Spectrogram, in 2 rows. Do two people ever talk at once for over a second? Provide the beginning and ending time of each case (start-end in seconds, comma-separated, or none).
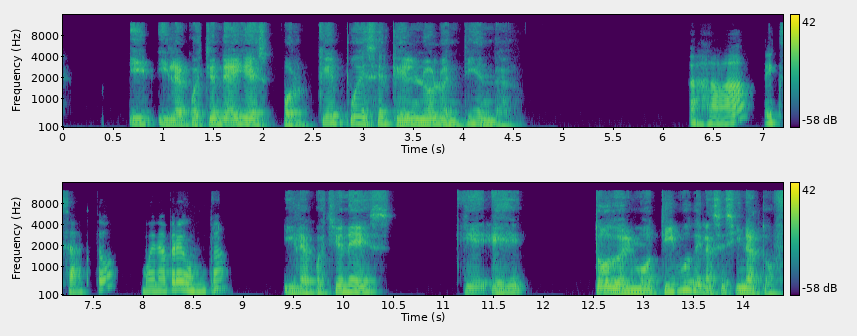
none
